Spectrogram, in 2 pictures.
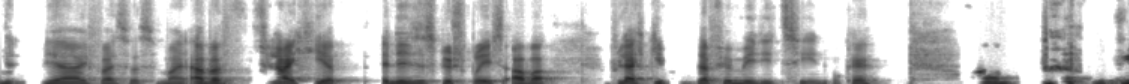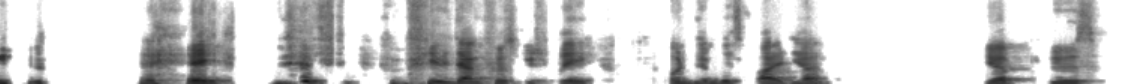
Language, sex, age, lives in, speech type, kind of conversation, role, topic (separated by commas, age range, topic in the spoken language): German, male, 55-59, United States, conversation, unstructured, none, Was bedeutet es für dich, zu dir selbst zu stehen?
